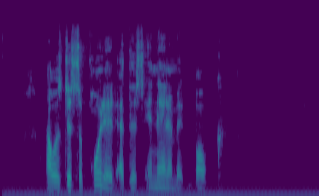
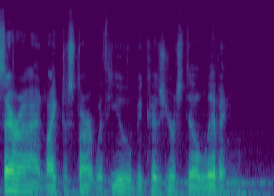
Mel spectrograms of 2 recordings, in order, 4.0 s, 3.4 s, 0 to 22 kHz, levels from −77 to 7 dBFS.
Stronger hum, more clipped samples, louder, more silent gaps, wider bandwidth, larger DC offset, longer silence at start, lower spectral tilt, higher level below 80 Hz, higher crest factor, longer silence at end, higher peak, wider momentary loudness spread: first, 60 Hz at -65 dBFS vs none; neither; second, -39 LUFS vs -28 LUFS; neither; second, 15 kHz vs 18 kHz; neither; about the same, 0.05 s vs 0 s; second, -1 dB/octave vs -5.5 dB/octave; second, -66 dBFS vs -52 dBFS; about the same, 22 dB vs 20 dB; first, 1.2 s vs 0.05 s; second, -20 dBFS vs -8 dBFS; first, 18 LU vs 10 LU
